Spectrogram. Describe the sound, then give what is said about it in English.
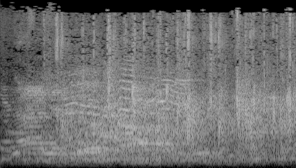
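A church audience claps in a steady, moderate patter for about three seconds during a sermon, with a murmur of voices and a few calls mixed in beneath the applause. “Why wasn't that clap louder than the other?”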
